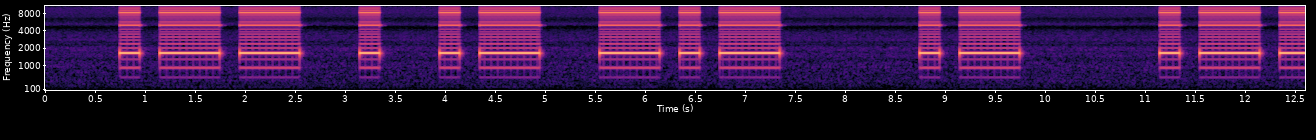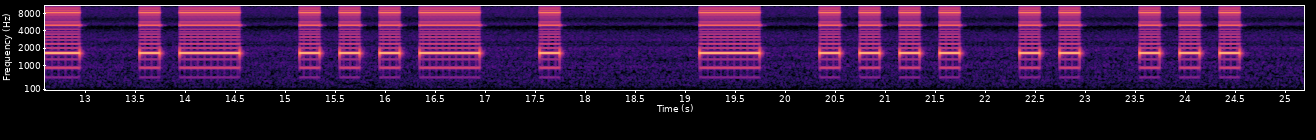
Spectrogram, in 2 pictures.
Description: Morse code, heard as electronic beeps, machine-sent, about 6 wpm, 1650 Hz. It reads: WEAK A WAVE THIS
